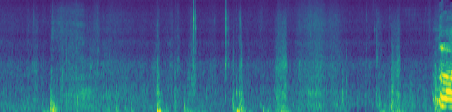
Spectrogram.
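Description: Knocks and bumps sound close by.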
